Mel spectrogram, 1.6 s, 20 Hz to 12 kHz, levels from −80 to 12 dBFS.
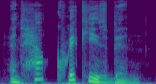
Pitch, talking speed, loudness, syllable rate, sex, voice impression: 110 Hz, 190 wpm, -21 LUFS, 4.0 syllables/s, male, very masculine, very adult-like, very old, thick, slightly relaxed, weak, slightly bright, slightly soft, very muffled, slightly fluent, very raspy, cool, intellectual, sincere, calm, very mature, friendly, slightly reassuring, very unique, slightly elegant, wild, lively, strict, intense, slightly sharp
